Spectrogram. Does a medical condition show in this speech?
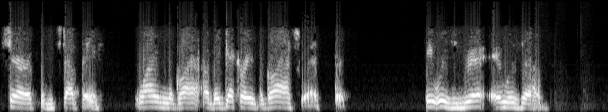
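Yes: cerebral palsy; constant staggering walk.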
